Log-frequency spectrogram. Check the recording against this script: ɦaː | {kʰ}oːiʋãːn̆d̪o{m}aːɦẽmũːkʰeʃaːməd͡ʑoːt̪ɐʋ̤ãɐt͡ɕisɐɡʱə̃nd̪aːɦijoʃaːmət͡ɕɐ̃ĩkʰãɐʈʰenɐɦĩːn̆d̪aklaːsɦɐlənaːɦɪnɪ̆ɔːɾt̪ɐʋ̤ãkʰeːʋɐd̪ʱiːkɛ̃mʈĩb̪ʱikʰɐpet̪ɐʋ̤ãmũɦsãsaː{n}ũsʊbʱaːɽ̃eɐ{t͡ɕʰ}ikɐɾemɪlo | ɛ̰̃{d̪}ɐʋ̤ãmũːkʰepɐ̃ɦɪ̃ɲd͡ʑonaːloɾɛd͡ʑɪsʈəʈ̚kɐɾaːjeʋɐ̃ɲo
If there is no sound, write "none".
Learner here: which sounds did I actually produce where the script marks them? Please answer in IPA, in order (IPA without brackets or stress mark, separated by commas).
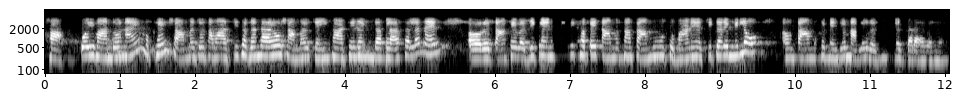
k, n, m, t͡ɕ, t̪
